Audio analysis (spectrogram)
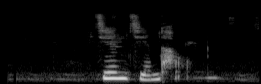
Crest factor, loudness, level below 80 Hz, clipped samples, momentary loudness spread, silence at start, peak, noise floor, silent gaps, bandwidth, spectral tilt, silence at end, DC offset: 16 dB; -20 LUFS; -82 dBFS; under 0.1%; 26 LU; 1 s; -6 dBFS; -54 dBFS; none; 11 kHz; -5 dB/octave; 0.45 s; under 0.1%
